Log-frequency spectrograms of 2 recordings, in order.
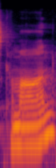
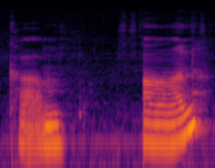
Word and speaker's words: come on: to use this as the verb phrase come on with stress on on so that's the first difference um it would be um secondary stress here um come on um but then we also have different totally different vowels in come on as well so we have the schah in the word come so you're going to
